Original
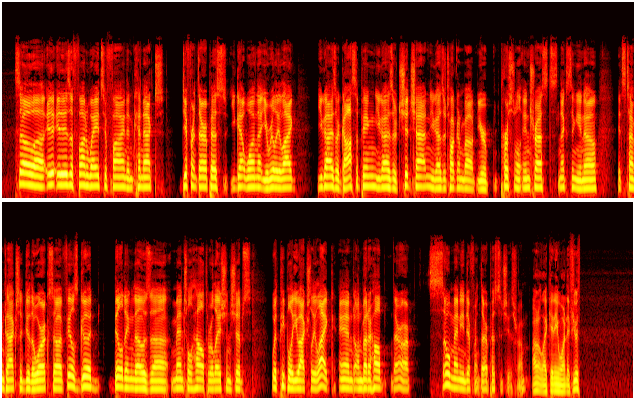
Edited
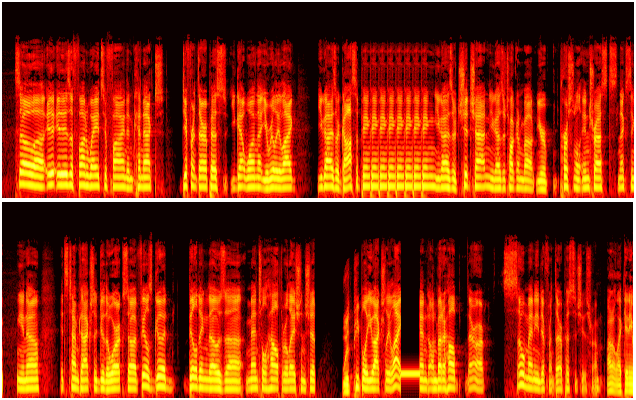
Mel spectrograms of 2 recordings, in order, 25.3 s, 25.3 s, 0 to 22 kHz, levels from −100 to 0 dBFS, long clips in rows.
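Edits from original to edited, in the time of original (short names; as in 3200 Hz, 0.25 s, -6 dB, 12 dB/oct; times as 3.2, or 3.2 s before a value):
7.19 stutter 0.17 s, 8 plays
11.46 insert room tone 0.30 s
17.41 tape start 0.96 s
19.12–19.51 bleep 386 Hz -21.5 dBFS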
